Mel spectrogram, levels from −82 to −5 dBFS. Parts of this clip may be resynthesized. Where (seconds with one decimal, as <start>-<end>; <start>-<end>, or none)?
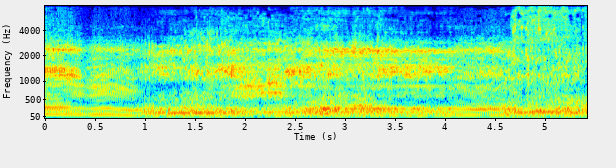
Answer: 1.1-4.1; 4.6-5.4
